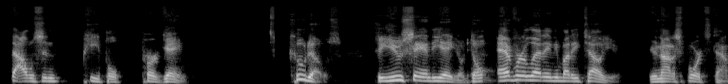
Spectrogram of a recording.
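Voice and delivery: plain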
